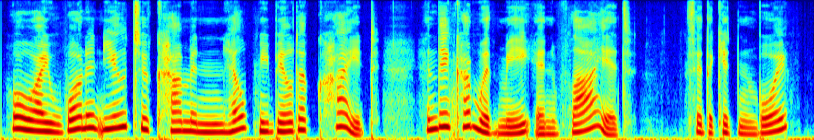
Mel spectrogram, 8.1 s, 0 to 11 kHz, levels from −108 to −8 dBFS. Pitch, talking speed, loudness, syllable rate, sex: 225 Hz, 175 wpm, -15 LUFS, 3.9 syllables/s, female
